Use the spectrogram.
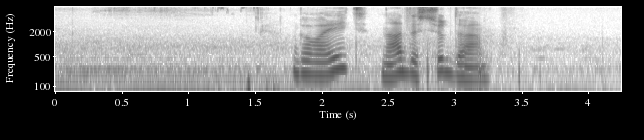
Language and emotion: Russian, neutral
